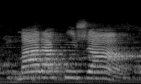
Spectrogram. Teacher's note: sílaba forte está na última oxítona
